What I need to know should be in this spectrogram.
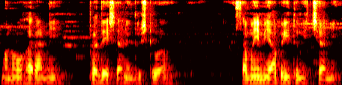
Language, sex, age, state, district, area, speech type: Sanskrit, male, 45-60, Telangana, Karimnagar, urban, spontaneous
